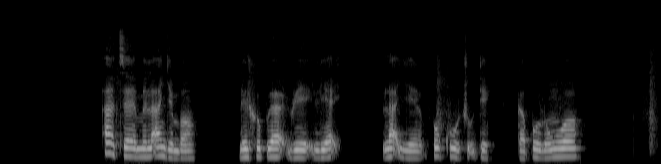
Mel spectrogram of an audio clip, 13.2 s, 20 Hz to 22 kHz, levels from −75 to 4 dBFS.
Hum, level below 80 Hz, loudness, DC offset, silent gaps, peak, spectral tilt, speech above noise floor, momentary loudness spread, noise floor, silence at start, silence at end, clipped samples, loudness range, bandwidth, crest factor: none; -82 dBFS; -32 LUFS; under 0.1%; 4.62-4.76 s, 6.88-7.23 s, 7.29-7.59 s, 10.10-10.35 s, 11.78-12.56 s; -14 dBFS; -6.5 dB/octave; over 59 dB; 11 LU; under -90 dBFS; 2.05 s; 0.15 s; under 0.1%; 3 LU; 11.5 kHz; 20 dB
